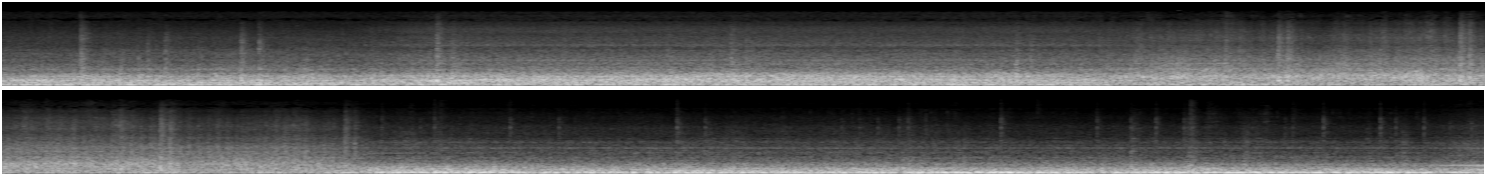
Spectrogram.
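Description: Interior running noise of a vintage railcar: a steady rumble and rattle with scattered clicks of the wheels over rail joints. About two-thirds of the way in, the rattle thins out and a deep steady drone takes over.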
